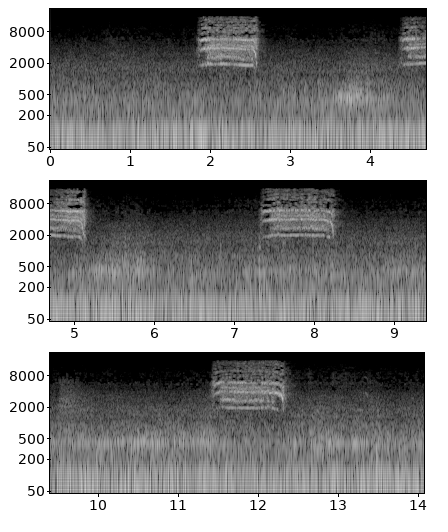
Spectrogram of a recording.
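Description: A bird calling four times a few seconds apart, each call loud, under a second long and held at one pitch. A steady low rumble runs underneath.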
